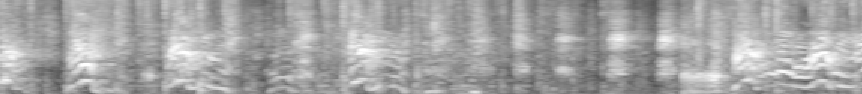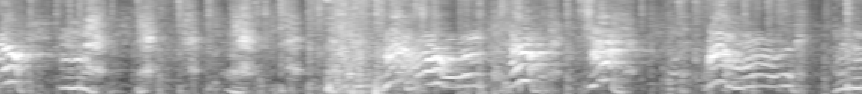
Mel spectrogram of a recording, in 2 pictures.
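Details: Pomeranian Sam, spinning at high speed, keeps up unbroken barking: rapid clusters of sharp, high yaps, some sliding upward, over constant clattering movement noise.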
